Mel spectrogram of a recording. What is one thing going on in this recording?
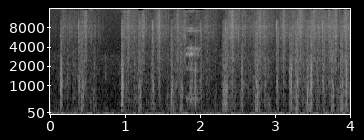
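Footsteps tread quickly on soft ground.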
